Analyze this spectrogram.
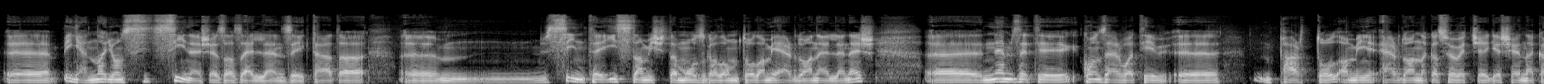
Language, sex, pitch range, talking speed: Hungarian, male, 95-120 Hz, 100 wpm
